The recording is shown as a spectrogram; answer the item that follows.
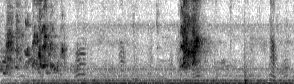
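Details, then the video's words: Finches at a rice feed give two brief bursts of bright, high chirps about one and a half seconds apart, with quieter twitters between and a faint steady hum underneath. "Beautiful finches eating rice 🍚 birds chirping sounds"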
